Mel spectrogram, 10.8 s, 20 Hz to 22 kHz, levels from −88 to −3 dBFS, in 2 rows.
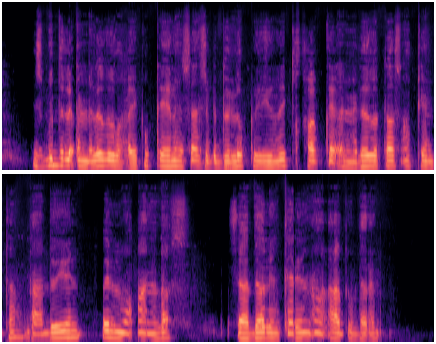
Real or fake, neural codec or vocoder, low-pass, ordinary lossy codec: fake; codec, 44.1 kHz, 1.7 kbps, Pupu-Codec; none; none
